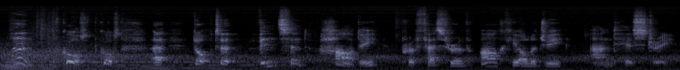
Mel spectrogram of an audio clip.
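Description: A man's voice: medium pitch, wildly swooping pitch, measured pace, bright, forceful tone, soft background music, heavily acted. An actor playing an eager male archaeology professor, hesitant and stammering. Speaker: historian.

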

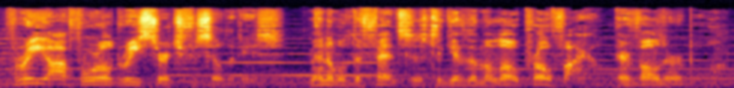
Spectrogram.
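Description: Agitated, very gravelly alien officer. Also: male voice, medium pitch, very animated, fairly quick, over music. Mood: urgent. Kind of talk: video game character acting.

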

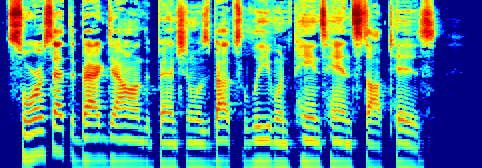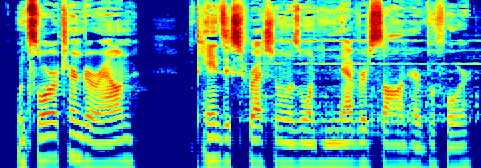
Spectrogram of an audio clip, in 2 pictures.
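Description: A man's voice: lowish voice, steady tone, normal speed, fairly bright tone. A man reading scripted story narration as the narrator of an audio drama.

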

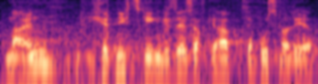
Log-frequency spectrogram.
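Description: Male actor as bus driver witness for crime radio play; colloquial, insistent, middle pitch, faint traffic ambience. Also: normal speed, natural voice. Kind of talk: German crime radio drama acting.

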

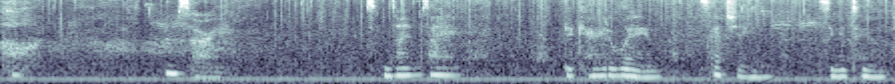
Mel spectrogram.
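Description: A woman voicing a gentle, shy young female alchemist in an ASMR roleplay, softly breathy, hesitant and tender. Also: mid-range voice, slow pace, pauses often, background noise, close to an everyday voice. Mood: shy, warm. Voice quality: soft, breathy whisper.

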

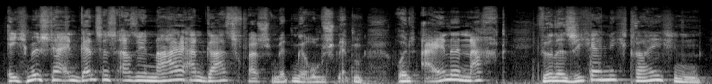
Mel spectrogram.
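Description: Rough boastful crook, husky and gravelly, slow, swooping pitch, radio play. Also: male voice, animated, fairly bright tone, heavily acted. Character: rough, boastful master safecracker, slow-talking. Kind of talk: German radio play acting.

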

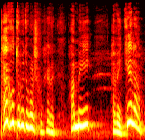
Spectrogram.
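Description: Very shrill-pitched furious wife. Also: female voice, big pitch swings, brisk, background noise. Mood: furious, indignant. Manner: indignant, repetitive scolding. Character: furious, fed-up wife threatening to leave. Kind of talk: comic audio drama acting.

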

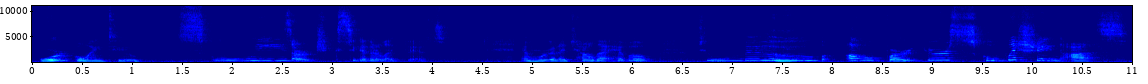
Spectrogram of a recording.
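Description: A woman in her forties leads a children's rhyme in a bright, high, lilting voice that swoops up and down. She speaks slowly and with exaggerated emphasis, as if to toddlers. She was recorded in a small room with echo and faint background noise. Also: vocal fry. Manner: slow, sing-song and exaggerated for young children. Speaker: early years educator. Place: small indoor room against a bare wall.

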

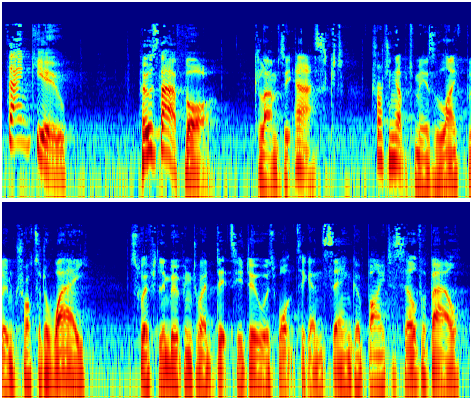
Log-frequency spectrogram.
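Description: Low-voiced man reading a story. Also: a little fast. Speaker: audiobook reader. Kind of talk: scripted first-person story narration.

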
